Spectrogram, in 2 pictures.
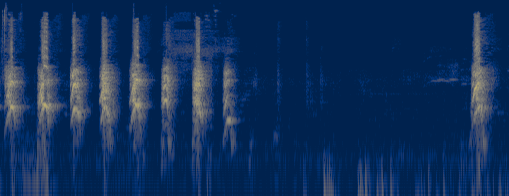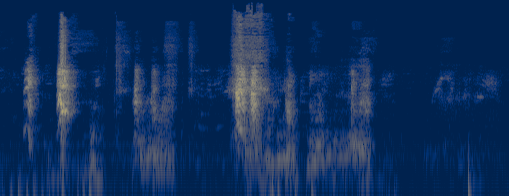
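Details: Young puppy opening with a fast run of about seven evenly spaced high yaps, then quiet shuffling, a few scattered barks and a longer rough whining yelp.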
